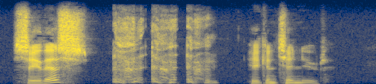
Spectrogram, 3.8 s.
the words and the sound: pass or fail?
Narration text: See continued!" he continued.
fail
